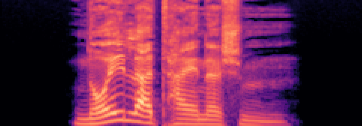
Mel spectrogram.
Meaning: strong dative masculine/neuter singular of neulateinisch
- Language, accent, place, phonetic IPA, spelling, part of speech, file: German, Germany, Berlin, [ˈnɔɪ̯lataɪ̯nɪʃm̩], neulateinischem, adjective, De-neulateinischem.ogg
